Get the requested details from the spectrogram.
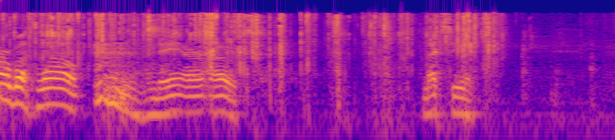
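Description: A foil pack crinkles and tears as it is opened.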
